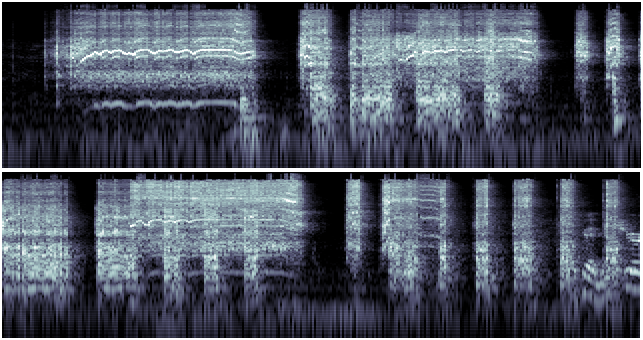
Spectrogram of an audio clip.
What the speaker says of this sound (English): We're going to start a screw down here at the bottom.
